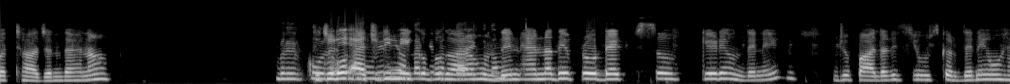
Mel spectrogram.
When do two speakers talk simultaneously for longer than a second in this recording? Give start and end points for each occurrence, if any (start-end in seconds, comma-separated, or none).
3.1-5.1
